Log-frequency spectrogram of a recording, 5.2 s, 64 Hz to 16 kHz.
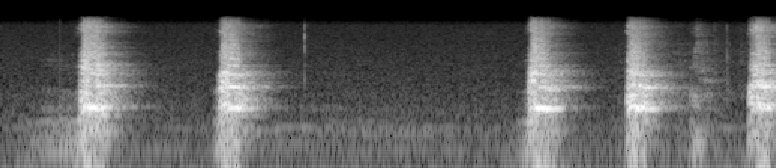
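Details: Protective male Newfoundland barking indoors at his reflection in a window, July 2009, guarding territory: five abrupt, forceful barks in an uneven rhythm with a longer pause midway, a quiet room between them.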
